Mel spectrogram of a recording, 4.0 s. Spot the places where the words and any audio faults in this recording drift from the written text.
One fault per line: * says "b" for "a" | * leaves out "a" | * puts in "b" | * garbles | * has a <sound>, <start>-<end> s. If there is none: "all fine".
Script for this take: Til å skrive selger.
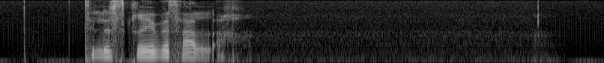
all fine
